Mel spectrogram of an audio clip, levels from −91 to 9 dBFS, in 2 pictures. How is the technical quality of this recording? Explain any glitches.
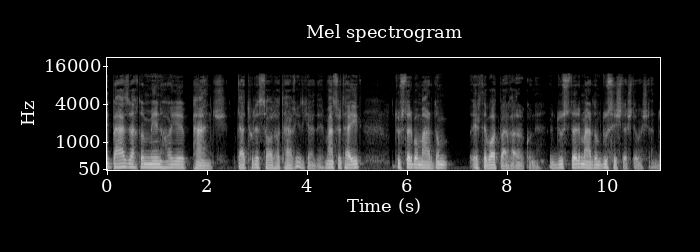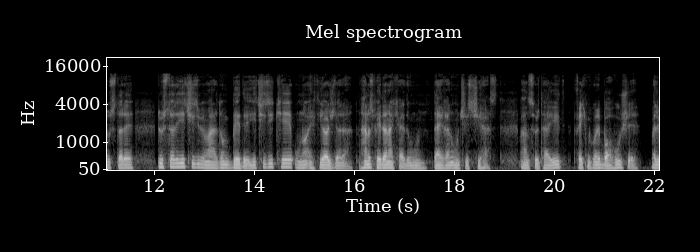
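Nothing here really counts as a glitch: the speech comes across steady and intact, carrying only the ordinary character of an Opus call at around 32 kbps, with the top end topping out near 12 kHz as you'd expect from that kind of connection.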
